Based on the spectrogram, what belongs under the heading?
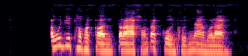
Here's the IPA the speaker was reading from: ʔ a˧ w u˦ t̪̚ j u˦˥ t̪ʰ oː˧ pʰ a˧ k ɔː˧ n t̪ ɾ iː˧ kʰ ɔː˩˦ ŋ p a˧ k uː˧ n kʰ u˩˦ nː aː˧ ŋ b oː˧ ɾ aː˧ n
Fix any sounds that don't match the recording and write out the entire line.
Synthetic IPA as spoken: ʔ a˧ w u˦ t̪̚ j u˦˥ t̪ʰ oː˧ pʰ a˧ k ɔː˧ n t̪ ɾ aː˧ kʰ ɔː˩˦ ŋ p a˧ k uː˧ n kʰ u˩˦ nː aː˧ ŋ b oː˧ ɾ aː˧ n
